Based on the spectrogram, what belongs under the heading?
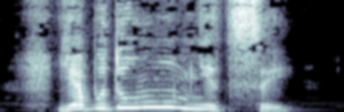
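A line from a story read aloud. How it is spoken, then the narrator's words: Loving, devoted babbling. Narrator (Russian): с какой любовью и преданностью она лепетала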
